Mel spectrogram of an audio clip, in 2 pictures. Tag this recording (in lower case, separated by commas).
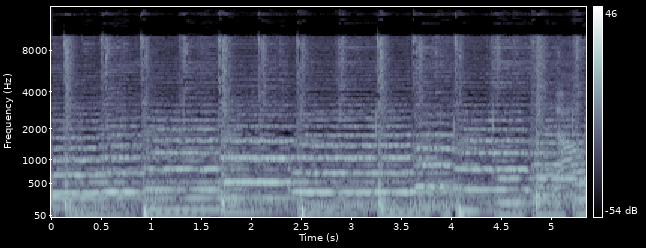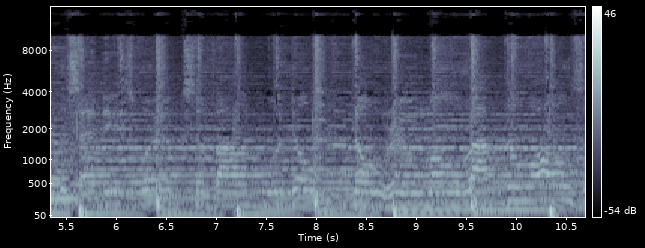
music, guitar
